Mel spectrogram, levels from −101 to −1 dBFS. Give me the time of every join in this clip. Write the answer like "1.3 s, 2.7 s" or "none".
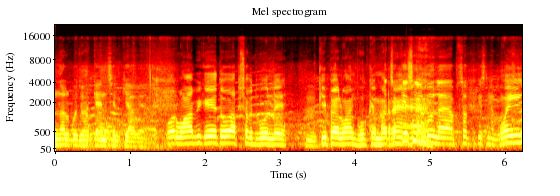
1.3 s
